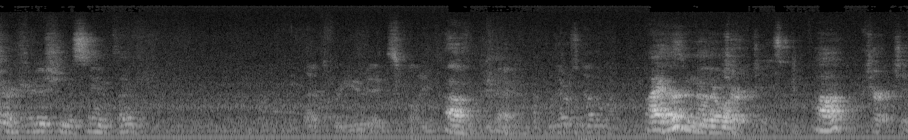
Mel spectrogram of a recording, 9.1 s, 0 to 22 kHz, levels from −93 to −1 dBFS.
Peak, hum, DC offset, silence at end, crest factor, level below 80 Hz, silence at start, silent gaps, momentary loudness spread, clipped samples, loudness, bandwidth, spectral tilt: -10 dBFS; 60 Hz at -50 dBFS; under 0.1%; 0 s; 22 dB; -52 dBFS; 0 s; none; 20 LU; under 0.1%; -32 LUFS; 19 kHz; -4.5 dB/octave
